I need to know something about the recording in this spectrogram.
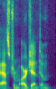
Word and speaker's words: Astrum Argentum: It was called the Era, pronounced Astrum Argentum, which means silver star.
